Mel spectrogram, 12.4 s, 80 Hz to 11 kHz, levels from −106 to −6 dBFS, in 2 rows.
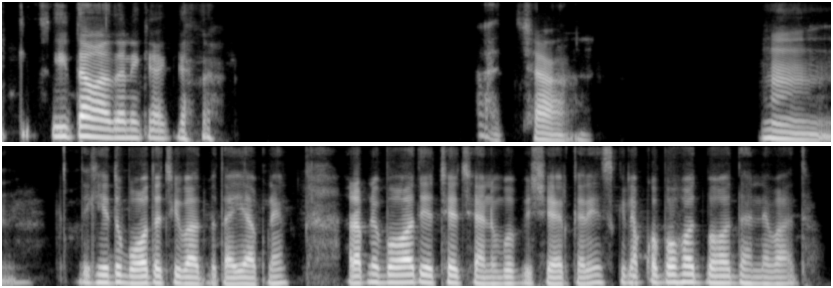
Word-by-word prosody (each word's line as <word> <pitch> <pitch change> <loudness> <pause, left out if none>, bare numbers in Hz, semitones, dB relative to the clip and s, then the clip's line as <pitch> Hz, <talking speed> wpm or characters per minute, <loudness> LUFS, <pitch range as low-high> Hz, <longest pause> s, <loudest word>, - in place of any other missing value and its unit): कि 275 - -12
सीता 220 0 +4
माता 190 -1 +2
ने 185 0 -2
क्या 180 -2 -4
किया 175 -1 -8 0.2
था? - - -16 2.0
अच्छा। 135 0 -7 1.3
हुँ। 170 +2 -5 0.5
देखिए, 175 +1 -1
ये - - +4
तो 180 - +2
बहुत 160 0 +4
अच्छी 160 0 +1
बात 145 -2 +2
बताई 140 +1 -1
आपने 155 +2 -5
और 165 0 -7
आपने 180 +3 +3
बहुत 175 +1 +5
ही 175 - +4
अच्छे-अच्छे 160 -1 +1
अनुभव 145 +1 -1
भी - - -5
शेयर 145 -1 -1
करे। 150 +3 -2
इसके 170 0 -8
लिए 165 - -1
आपका 155 - -2
बहुत-बहुत 165 -3 +2
धन्यवाद। 150 -2 -5
160 Hz, 150 wpm, -24 LUFS, 150-180 Hz, 2.0 s, बहुत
